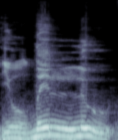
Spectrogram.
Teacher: Tapi jangan sampai dillu, lu ikut tebal, jangan. Karena lam itu tidak memiliki sifat isti'la. Jadi yudillu, lu biasa, ya.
